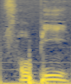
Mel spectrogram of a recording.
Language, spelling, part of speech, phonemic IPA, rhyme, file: German, Phobie, noun, /foˈbiː/, -iː, De-Phobie.ogg
- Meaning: phobia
